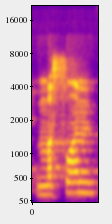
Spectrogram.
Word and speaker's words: Muslim: i want to just call out the pronunciation on both of those islam and muslim because that's how we say those terms and that's how i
